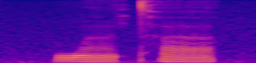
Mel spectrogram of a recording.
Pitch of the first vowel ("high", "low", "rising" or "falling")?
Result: low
